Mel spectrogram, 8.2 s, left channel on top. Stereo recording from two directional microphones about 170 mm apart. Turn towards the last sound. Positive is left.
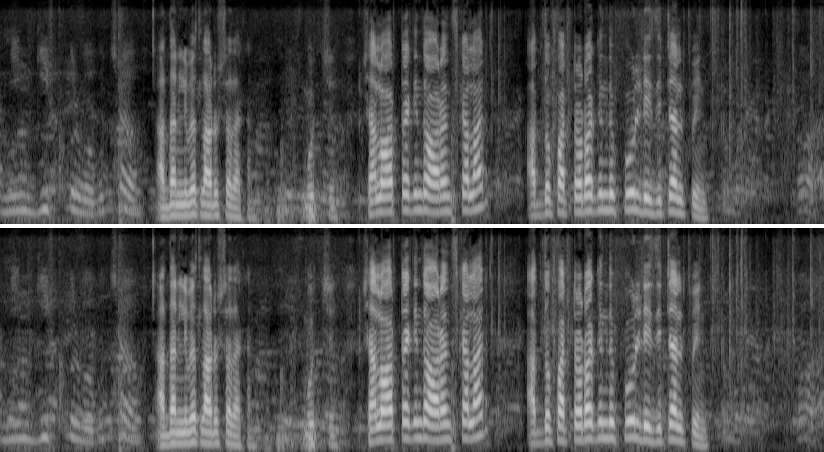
turn(degrees=0)  # may be behind; listen again after turning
